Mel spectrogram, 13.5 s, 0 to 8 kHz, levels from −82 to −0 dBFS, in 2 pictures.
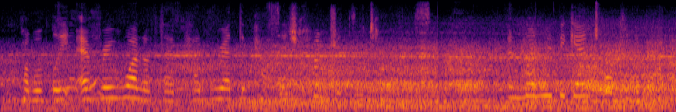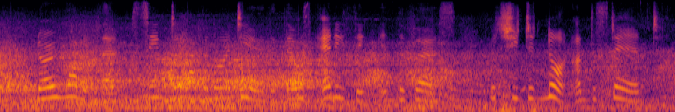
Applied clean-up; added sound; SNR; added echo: none; Fixed-wing aircraft, airplane; -3 dB; none.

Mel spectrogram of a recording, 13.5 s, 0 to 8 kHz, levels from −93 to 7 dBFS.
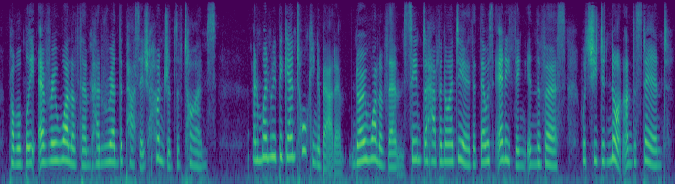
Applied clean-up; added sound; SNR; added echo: none; none; none; none.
